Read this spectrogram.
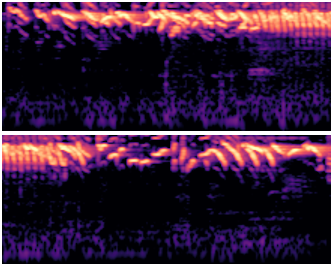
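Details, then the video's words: Oriental white-eye of the wild forest type, in energetic full song played as a lure to draw wild white-eyes into answering. Rapid, high, thin twittering with dense slurred chirps runs almost continuously, with a brief pause before a final burst. "BURUNG PLECI gacor ngalas nembak || PANCINGAN PLECI NGALAS"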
